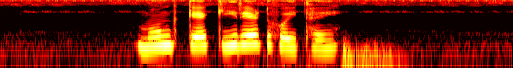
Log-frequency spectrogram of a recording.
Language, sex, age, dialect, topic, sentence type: Magahi, female, 41-45, Western, agriculture, statement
